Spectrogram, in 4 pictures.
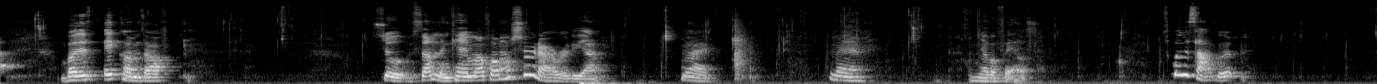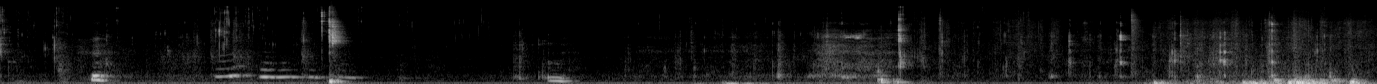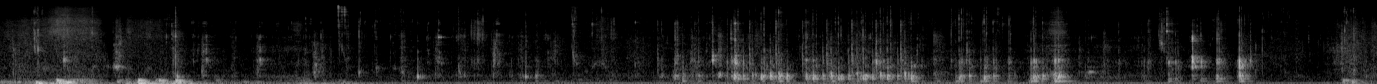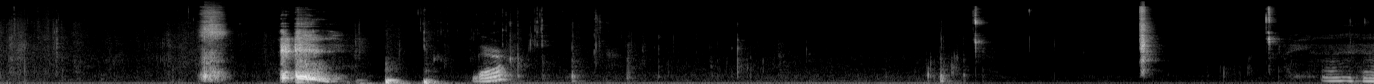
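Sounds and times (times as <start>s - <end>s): chewing and biting food: 7.5s - 9.7s, 12.6s - 17.1s, 17.7s - 27.0s, 29.2s - 40.8s, 45.6s - 49.0s
wet mouth clicks: 34.3s - 38.5s, 52.7s - 53.0s, 53.8s - 54.2s.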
